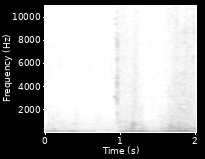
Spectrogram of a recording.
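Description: A gun fires.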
